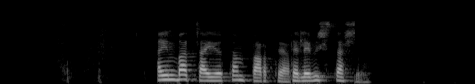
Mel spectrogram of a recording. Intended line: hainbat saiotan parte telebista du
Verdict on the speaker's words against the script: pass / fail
pass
